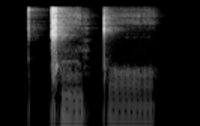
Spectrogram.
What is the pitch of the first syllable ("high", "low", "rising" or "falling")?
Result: low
